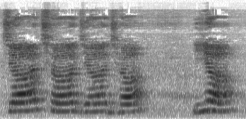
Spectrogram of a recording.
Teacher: च, छ, ज, झ, य, तलावी स, छोटी ई और बड़ी ई का उच्चारण होता है तालु से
